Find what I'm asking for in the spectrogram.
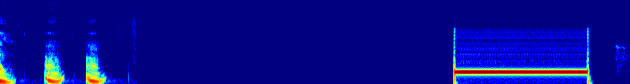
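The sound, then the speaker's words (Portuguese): A steady telephone dial tone sounds before a call is placed. It is a single continuous buzzing tone lasting about a second, loud and alone, after a few short bursts of sound and a quiet gap. “E agora eu vou ligar.”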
